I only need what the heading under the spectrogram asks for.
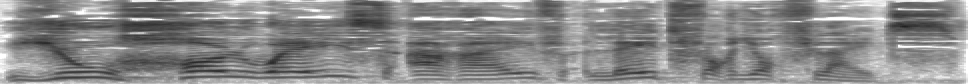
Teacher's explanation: quand le mot précédent se termine par O ou par O U comme dans You à ce moment-là la consonne invisible qu'on rajoute c'est le W · j'insiste sur le W invisible que je viens de rajouter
